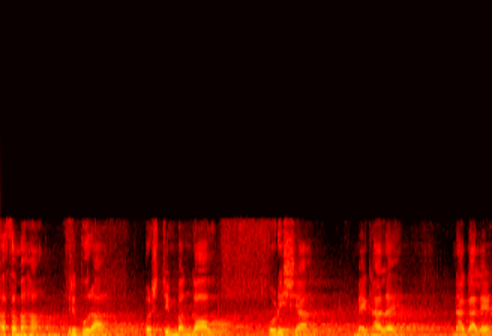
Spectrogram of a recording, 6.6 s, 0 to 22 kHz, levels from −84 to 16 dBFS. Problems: none marked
